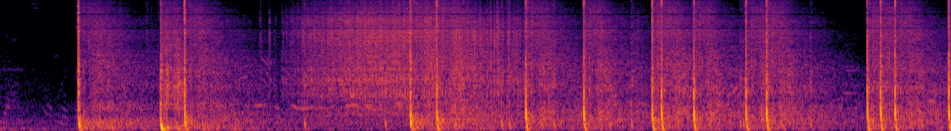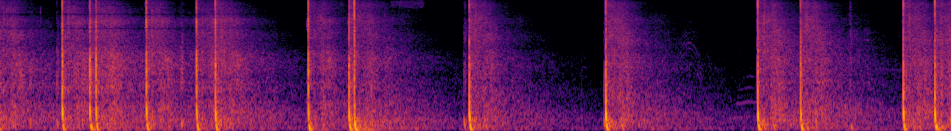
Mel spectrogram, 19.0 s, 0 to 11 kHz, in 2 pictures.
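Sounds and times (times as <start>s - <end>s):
fireworks bangs: 0.8s - 19.0s
fireworks crackle: 0.9s - 7.8s.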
